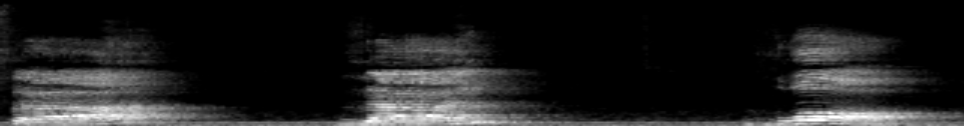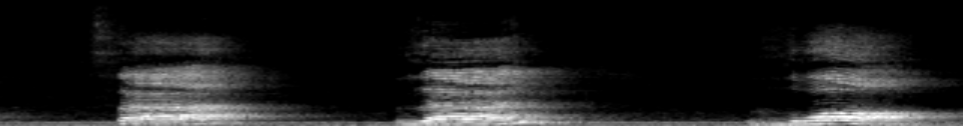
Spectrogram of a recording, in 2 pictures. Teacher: آپ جب ان 3 حروف کو ادا کریں گے تو آپ کی زبان سامنے والے دانتوں کو لگنی چاہیے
